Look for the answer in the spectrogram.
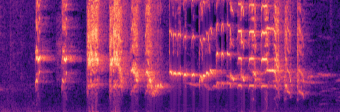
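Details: Black-winged magpie-robin (kacer) song: sharp clicking notes, then a rapid run of high whistled and buzzy chirps repeated quickly, about three per second.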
